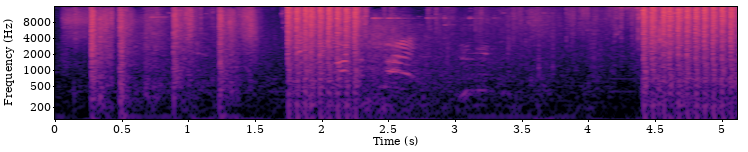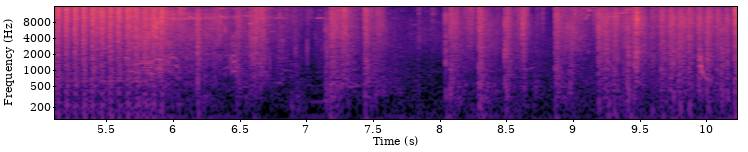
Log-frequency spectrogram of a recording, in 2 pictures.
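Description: Automatic weapon fire in The Division 2 comes in dense, loud sustained bursts, with long rapid rattling volleys alternating with shorter choppy strings of shots over a low game soundtrack.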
